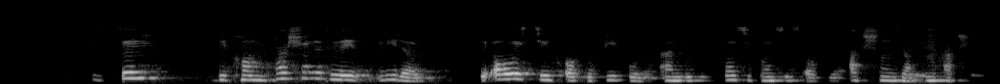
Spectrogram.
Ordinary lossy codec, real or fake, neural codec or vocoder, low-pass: MP3, 24 kbps; fake; autoencoder, 48 kHz, 32 numbers a frame, DAC-VAE, trained on Japanese speech; 7.2 kHz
